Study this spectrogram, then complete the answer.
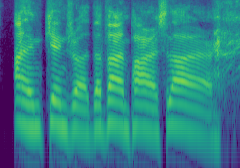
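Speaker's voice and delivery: terrible, badly done put-on Caribbean accent. Mocking the worst actress they've seen on film, in a bad Kendra Caribbean accent. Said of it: "worst Caribbean accent I've ever heard".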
